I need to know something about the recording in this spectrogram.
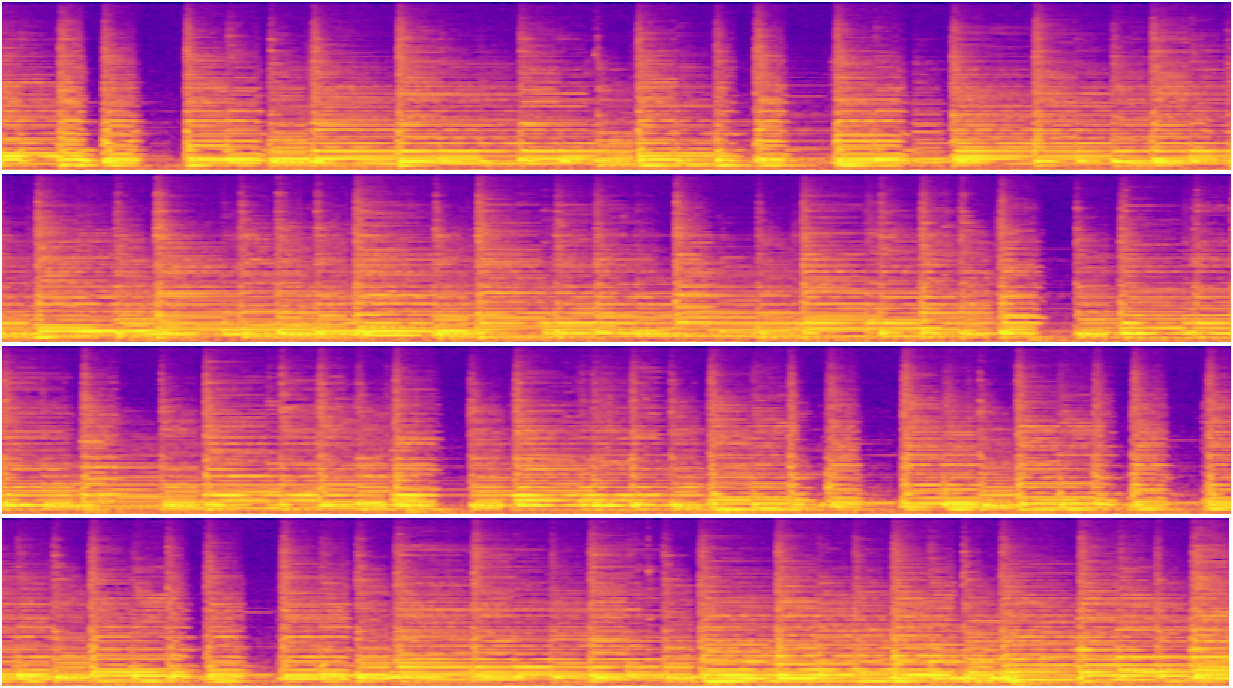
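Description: Acoustic guitar strumming chords in a steady rhythm, starting suddenly right after a studio take is slated; no voice comes in.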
